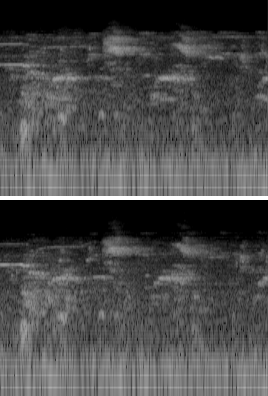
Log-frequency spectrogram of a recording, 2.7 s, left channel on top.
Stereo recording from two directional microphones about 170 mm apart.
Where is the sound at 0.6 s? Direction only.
Centre (ahead or behind).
